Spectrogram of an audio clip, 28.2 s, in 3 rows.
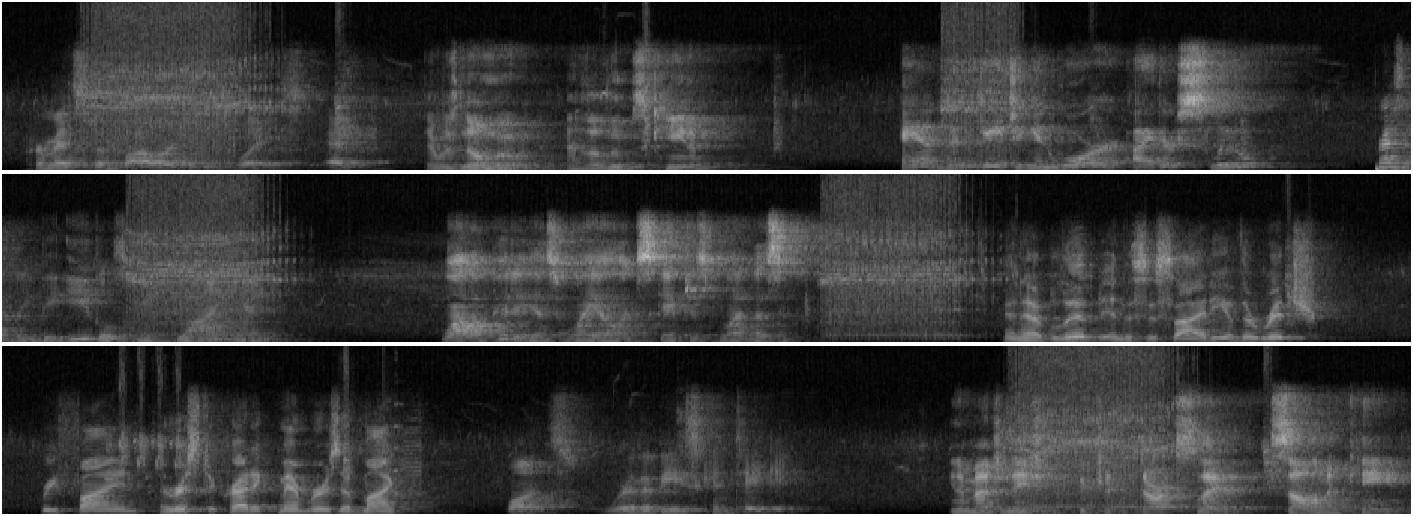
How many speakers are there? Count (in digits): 6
